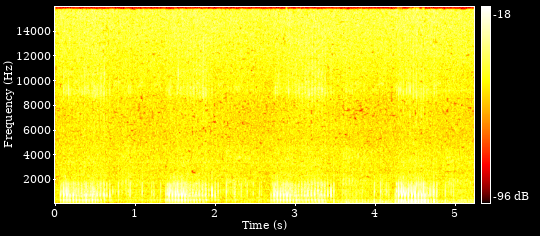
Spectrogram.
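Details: Relaxed house cat producing a deep motor purr, each rumbling exhale-inhale cycle about a second long, the final burst louder and lower, recorded close in a quiet room.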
